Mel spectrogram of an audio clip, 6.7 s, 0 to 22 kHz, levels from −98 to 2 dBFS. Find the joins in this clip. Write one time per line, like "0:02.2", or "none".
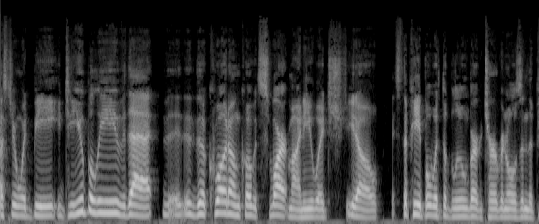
0:02.0
0:04.8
